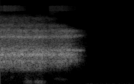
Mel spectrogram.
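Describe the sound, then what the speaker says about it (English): A single deep, breathy exhale during a yoga core class, a steady airy rush lasting under a second that cuts off cleanly into silence. "Full breath in, full breath out"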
